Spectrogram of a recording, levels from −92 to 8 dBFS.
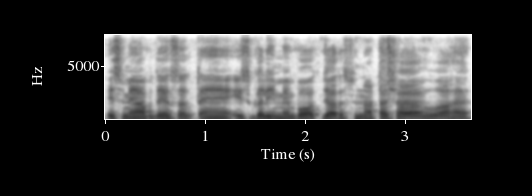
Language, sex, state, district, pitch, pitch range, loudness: Hindi, male, Punjab, Fazilka, 170 Hz, 160-185 Hz, -16 LUFS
